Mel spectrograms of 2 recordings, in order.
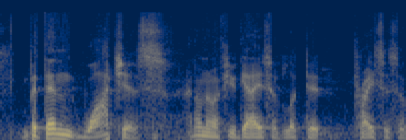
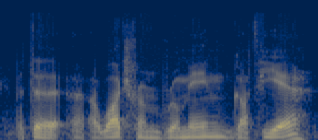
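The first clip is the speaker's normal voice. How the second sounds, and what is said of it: Not very good French accent. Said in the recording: “sorry for my French accent. It's not really good.”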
